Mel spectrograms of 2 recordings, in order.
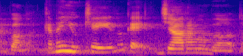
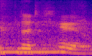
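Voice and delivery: put-on softer British-accented mild curse; British exclamation; 5 dB quieter than usual. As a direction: mutter it like an older Brit. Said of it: "they like to say". (umpatan pelan logat British)

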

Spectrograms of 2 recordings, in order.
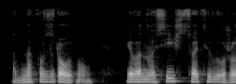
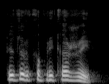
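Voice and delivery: higher, louder, a nervous quaver; trembling voice; 10 semitones higher, 5 dB louder than usual. A narrator's reading. Boyar frightened before the tsar, trembling voice. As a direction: plead fast before the tsar loses patience. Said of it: "дрожащим голосом проговорил окольничий".

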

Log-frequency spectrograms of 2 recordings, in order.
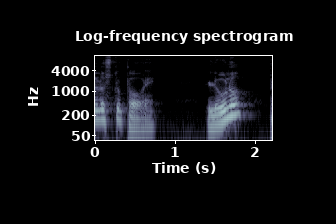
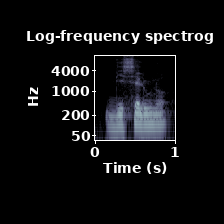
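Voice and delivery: ordinary delivery

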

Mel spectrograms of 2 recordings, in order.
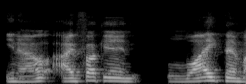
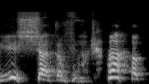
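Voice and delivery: high, loud mock yell with a laugh in it; retold yell back; 9 semitones higher, 4 dB louder than usual. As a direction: fire it back at him, half laughing. Shouting back at staff sergeant.

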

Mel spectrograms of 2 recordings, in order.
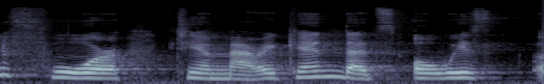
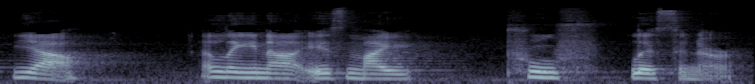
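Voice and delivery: ordinary delivery

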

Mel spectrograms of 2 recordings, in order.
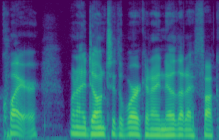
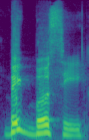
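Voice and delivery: light gym teacher bark; 4 dB louder, slower than usual. Shown as a demonstration.

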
